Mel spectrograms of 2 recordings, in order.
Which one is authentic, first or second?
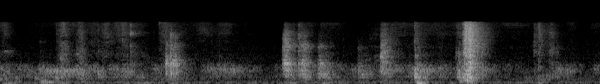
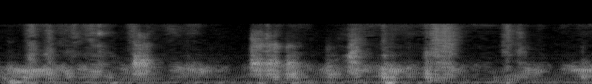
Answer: first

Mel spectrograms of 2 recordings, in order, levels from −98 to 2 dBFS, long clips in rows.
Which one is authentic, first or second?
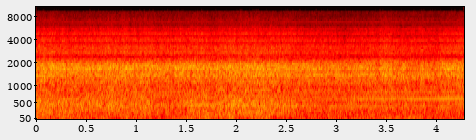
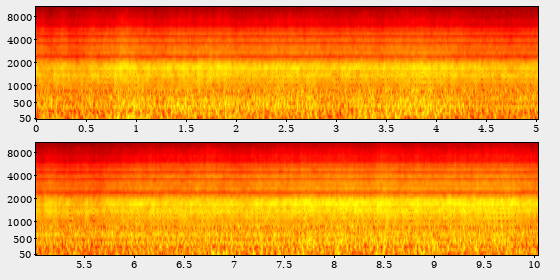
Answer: first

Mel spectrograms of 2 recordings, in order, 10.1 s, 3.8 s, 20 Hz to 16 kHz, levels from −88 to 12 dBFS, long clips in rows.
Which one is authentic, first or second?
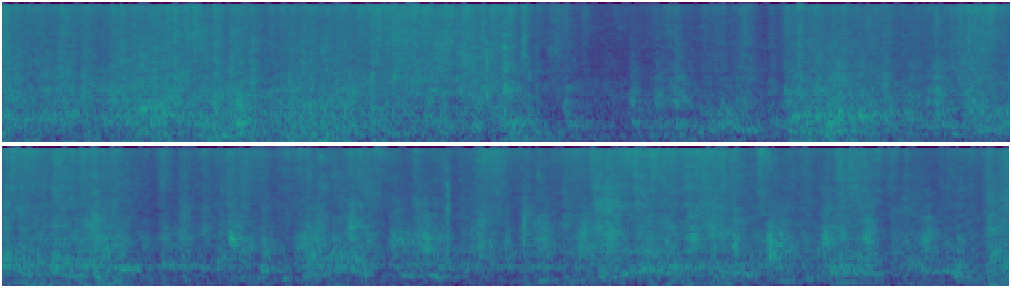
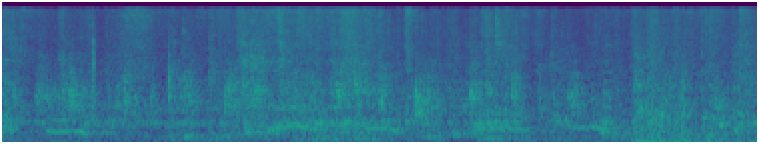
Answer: second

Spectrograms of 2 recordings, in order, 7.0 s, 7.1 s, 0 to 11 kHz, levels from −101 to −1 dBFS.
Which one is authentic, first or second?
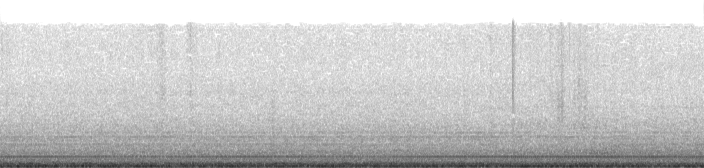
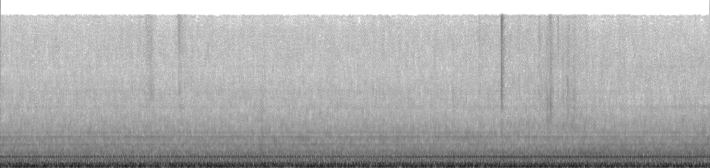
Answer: first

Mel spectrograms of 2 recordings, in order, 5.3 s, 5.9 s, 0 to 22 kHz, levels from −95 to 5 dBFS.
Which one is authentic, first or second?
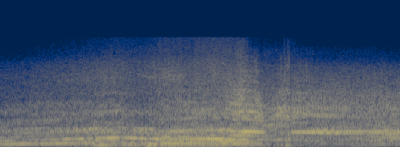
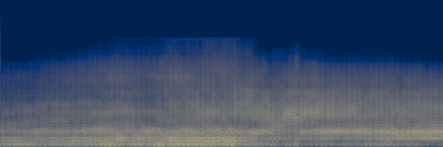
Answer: first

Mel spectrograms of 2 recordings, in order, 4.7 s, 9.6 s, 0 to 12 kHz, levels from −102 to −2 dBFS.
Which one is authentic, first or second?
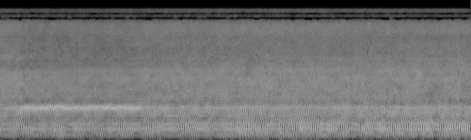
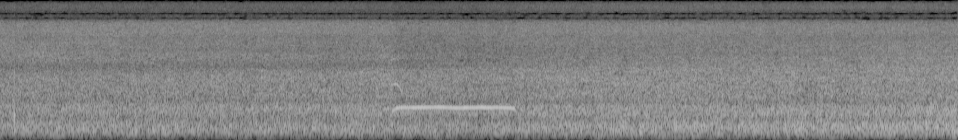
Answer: second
